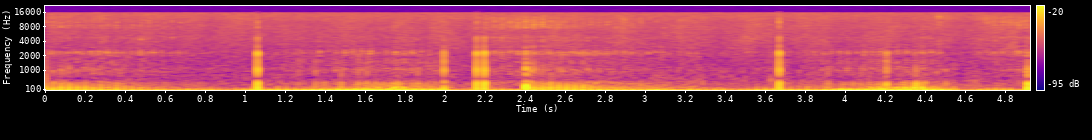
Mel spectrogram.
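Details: A male house cat purrs contentedly during a chin scratch, low steady rumble with brief dips between breaths and a few sharp clicks.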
